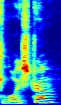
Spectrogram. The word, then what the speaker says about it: Leuchtturm: So it's actually pronounced Leuchtturm, 1917.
